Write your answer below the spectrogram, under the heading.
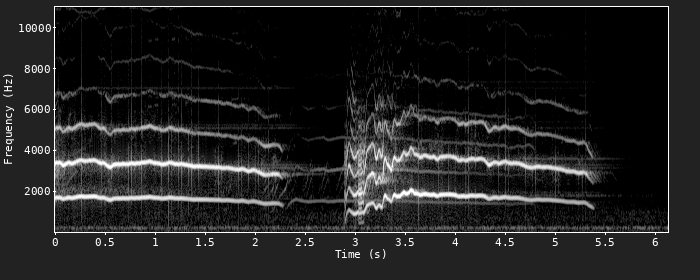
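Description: Coyote howler call blown by a hunter to lure coyotes: two long, high howls, each held and then sagging in pitch as it trails off. The second starts about three seconds in, rising in steps before it levels out.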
